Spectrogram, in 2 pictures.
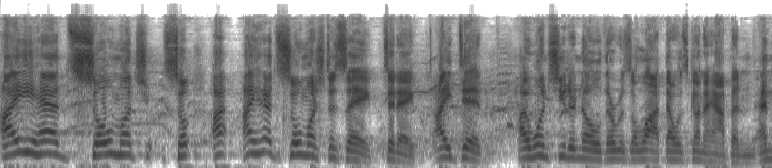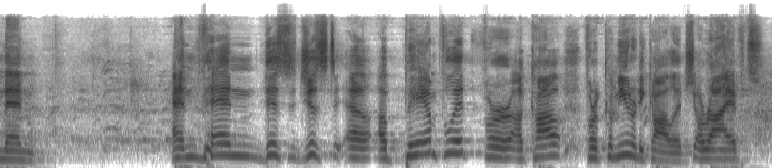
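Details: Male stand-up comedian who stutters, performing live; he says his stutter is the worst in a long time and he has involuntary sounds and tremors this week; stuttering.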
